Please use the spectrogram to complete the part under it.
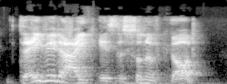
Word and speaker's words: Icke: David, and his last name is I-C-K-E. David Ick? – David Icke.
